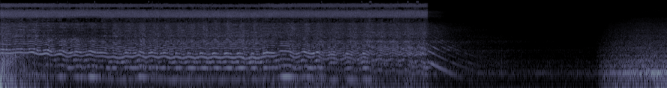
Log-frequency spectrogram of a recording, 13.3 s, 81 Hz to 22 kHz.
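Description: A grinder cuts out rusted metal on the bed of a 1984 Nissan 4x4 truck, a loud, close, steady whine that wavers under load, then spins down to near silence before starting up again.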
